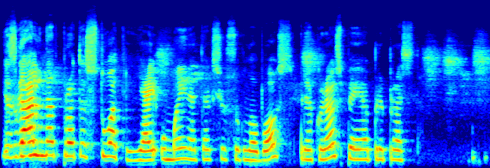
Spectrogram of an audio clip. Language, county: Lithuanian, Utena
